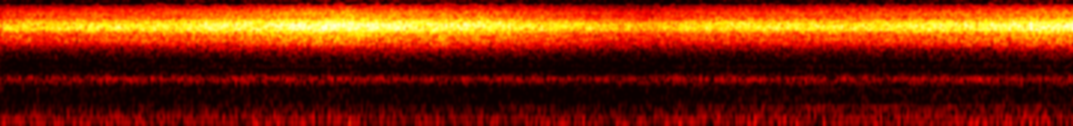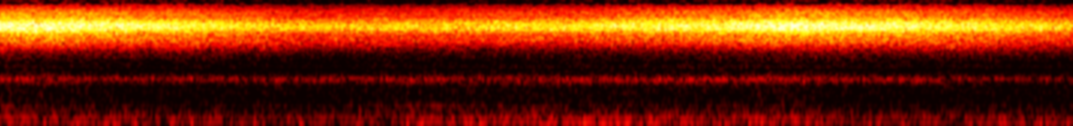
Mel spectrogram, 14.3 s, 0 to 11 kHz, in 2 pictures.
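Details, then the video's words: Summer cicada chorus from Rockville, Maryland, USA, June 2021: a loud high-pitched whirring wall of sound pulsing in three slow swells, with a thin low tone and faint rumble underneath. "Cicadas song || Cicada's chorus song"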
